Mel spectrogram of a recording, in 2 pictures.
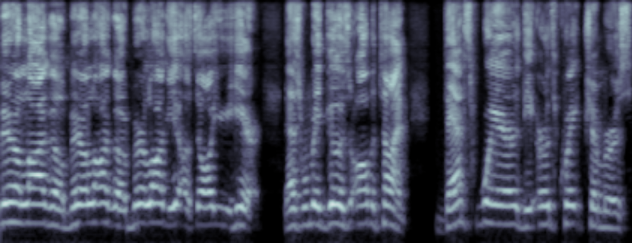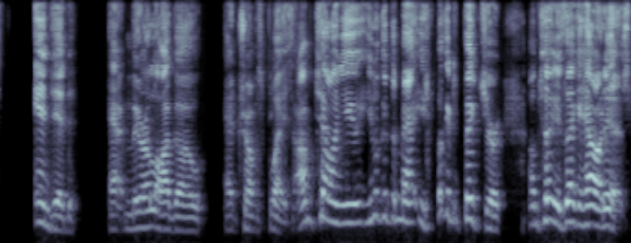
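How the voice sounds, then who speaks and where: Speaking at a fairly quick pace, a man with a high pitch uses ordinary pitch variation. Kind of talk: end-times prophecy commentary. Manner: fast; animated.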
